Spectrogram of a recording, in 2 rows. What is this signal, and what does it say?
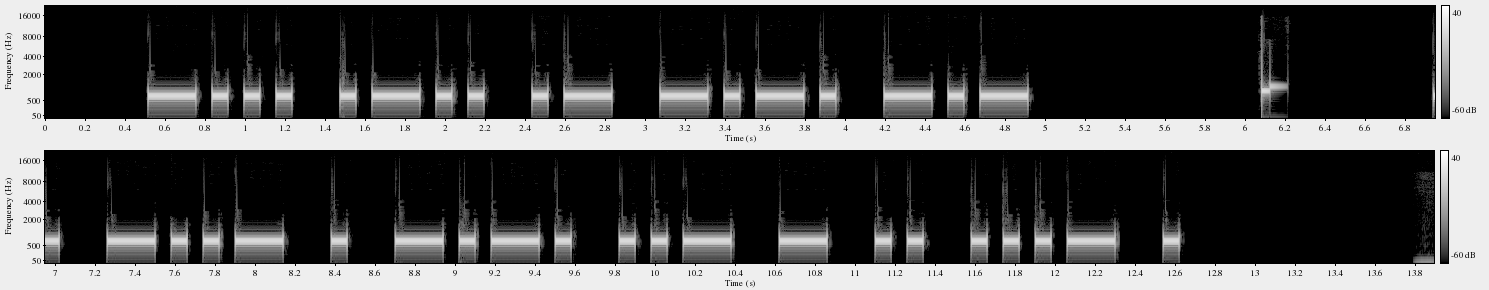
Morse code, heard as a keyed tone, about 15 wpm, 700 Hz. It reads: BLACK EXECUTIVE
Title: Sets of 5 Words Encore - New Word Drill - 15wpm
